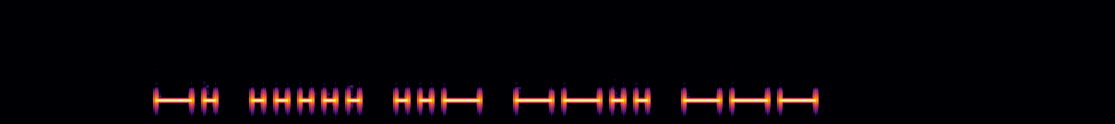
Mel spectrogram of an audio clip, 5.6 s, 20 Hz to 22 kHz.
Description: Morse code, heard as a keyed tone, about 20 wpm, 700 Hz. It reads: N5UZO
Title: USA Call Signs - 5 Characters - Repeated 2x - 20wpm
